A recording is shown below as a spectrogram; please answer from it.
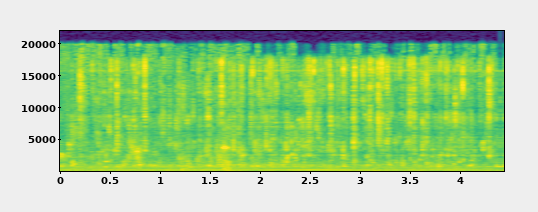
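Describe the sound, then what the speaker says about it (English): Water steadily filling the toilet bowl in a Class A motorhome, a continuous hiss and gurgle with faint drips, close and fairly quiet, no talking. "See, the water is being filled up."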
